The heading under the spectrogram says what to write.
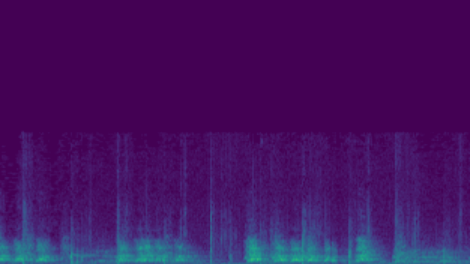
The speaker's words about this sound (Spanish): Después de tantas horas de caminar sin encontrar ni una sombra de árbol, ni una semilla de árbol, ni una raíz de nada, se oye el ladrar de los perros.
